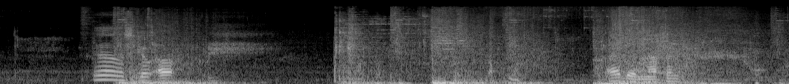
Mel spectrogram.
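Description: Game monsters growl and shriek.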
